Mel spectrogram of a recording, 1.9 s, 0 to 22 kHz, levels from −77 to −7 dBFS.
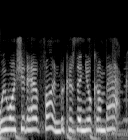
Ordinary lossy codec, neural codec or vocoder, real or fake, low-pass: Opus, 64 kbps; none; real; 7.2 kHz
